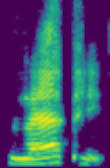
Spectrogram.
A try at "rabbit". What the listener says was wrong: Cái này âm không phải âm bật hơi, thế đâm ra con sẽ không được bật mạnh hơi đâu. Rabbit.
